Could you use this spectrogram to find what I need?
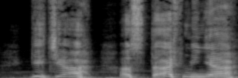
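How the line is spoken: Hoarse old man. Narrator (Russian): прохрипел старик

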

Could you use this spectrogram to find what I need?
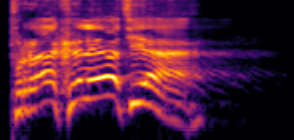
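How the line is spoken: Desperate shout. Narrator (Russian): в отчаянии закричал

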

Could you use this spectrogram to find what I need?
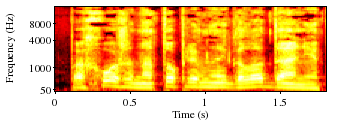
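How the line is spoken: Whisper. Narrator (Russian): прошептала она

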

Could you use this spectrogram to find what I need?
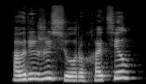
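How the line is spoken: Plain. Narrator (Russian): спросил Дронго

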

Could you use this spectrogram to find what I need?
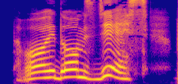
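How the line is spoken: Man hissing. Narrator (Russian): прошипел мужчина

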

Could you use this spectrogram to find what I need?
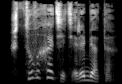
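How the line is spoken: Sighing, mocking or sad. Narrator (Russian): вздохнул Харя, то ли ерничая, то ли с глубоко запрятанными сожалением и грустью

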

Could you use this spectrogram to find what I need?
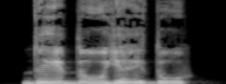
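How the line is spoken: Sigh. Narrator (Russian): вздохнула Майя

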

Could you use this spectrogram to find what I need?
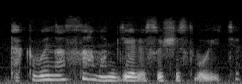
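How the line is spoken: Soft. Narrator (Russian): сказал он мягко

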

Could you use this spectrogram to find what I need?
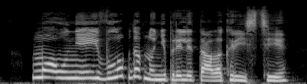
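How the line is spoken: Snide inquiry. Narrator (Russian): Полюбопытствовал ехидно мой телохранитель

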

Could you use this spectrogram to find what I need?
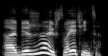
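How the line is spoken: Puffing, snorting. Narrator (Russian): пыхтя от тяжелых пакетов, фыркнул Ваня

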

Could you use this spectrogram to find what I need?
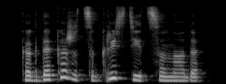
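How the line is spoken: Snapping. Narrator (Russian): огрызнулась я

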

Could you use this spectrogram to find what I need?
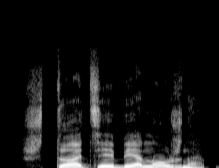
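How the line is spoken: Growl. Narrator (Russian): наконец рыкнул я

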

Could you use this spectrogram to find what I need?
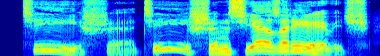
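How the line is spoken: Hissed with a smile. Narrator (Russian): с улыбкой прошипел Мотя

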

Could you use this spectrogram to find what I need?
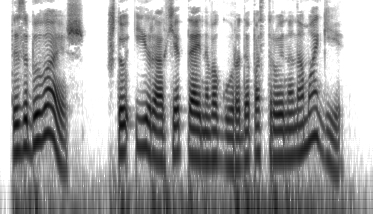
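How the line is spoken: Soft. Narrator (Russian): мягко произнес Берислав

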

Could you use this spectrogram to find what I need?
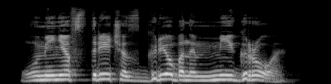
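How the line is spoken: Said through clenched teeth. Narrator (Russian): процедил я

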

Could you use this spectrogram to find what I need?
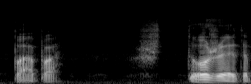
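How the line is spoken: Moaning. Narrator (Russian): простонала она

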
